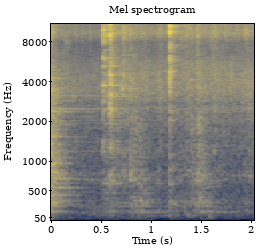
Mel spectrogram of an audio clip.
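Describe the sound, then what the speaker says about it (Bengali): Sliced okra frying in a covered pan, a quiet steady sizzle with a couple of sharp spatula scrapes and light stirring clatters. "10 মিনিট ঢাকা দিয়ে হালকা আছে ভেন্ডিটা এরকম ভেজে নিয়েছি, ভাজা হয়ে গেছে।"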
